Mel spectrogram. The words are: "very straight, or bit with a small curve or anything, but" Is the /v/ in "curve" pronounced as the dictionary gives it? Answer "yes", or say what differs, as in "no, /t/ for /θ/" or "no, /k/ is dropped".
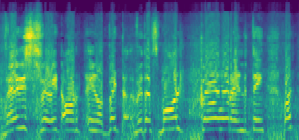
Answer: no, /v/ is dropped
